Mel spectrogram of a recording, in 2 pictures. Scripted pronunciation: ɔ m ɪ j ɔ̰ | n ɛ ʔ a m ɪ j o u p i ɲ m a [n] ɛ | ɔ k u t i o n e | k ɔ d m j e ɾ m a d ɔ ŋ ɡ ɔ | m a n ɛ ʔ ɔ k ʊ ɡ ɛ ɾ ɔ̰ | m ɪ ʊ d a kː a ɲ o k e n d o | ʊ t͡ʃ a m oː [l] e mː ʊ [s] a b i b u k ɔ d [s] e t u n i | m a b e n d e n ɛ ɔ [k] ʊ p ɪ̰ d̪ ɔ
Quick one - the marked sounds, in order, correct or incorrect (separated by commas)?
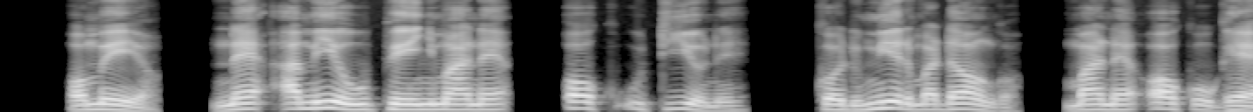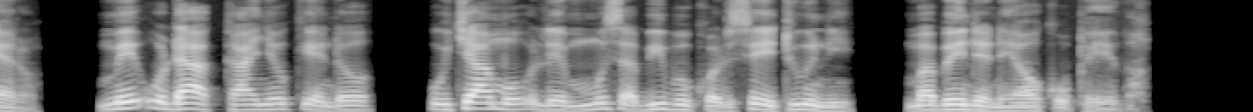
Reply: correct, correct, correct, correct, correct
